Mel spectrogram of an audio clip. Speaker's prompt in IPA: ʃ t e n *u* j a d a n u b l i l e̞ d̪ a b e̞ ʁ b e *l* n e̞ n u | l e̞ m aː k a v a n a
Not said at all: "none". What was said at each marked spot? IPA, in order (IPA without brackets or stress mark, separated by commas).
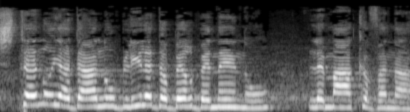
u, none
